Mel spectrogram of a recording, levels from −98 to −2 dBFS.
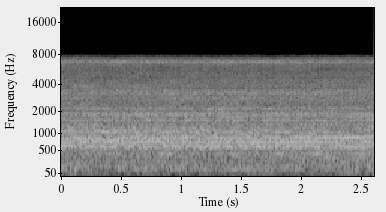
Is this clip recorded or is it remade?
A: remade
